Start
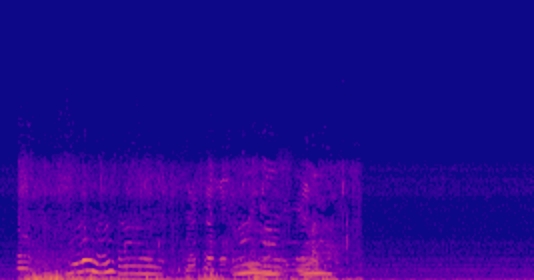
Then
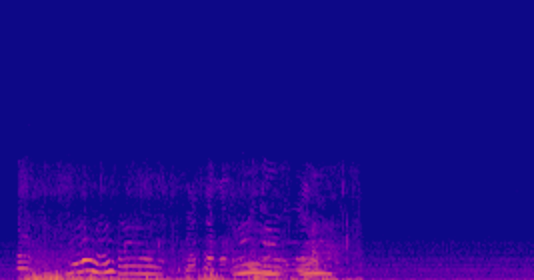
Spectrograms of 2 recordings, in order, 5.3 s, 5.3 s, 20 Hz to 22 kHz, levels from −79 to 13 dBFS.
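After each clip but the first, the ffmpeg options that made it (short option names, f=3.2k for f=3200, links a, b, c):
-af "bass=f=250:g=-2,treble=f=4k:g=-11"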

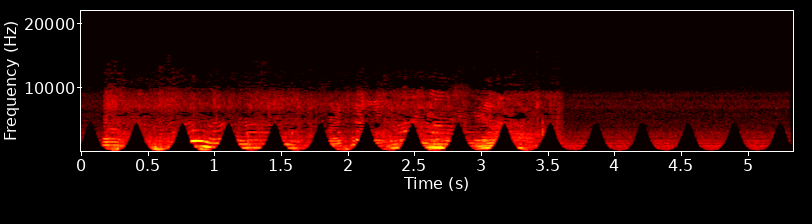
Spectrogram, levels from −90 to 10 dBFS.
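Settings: -af "aecho=1:1:5.4:0.84,afftfilt=real='re*gte(b*sr/1024,250*pow(4500/250,0.5+0.5*sin(2*PI*2.9*pts/sr)))':imag='im*gte(b*sr/1024,250*pow(4500/250,0.5+0.5*sin(2*PI*2.9*pts/sr)))':win_size=1024:overlap=0.75,volume=2dB"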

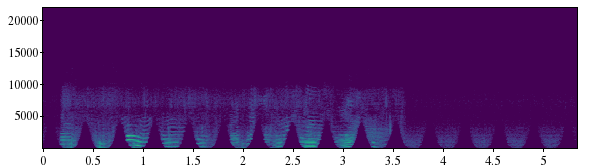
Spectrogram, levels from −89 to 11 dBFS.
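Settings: -af "aeval=exprs='val(0)*sin(2*PI*330*n/s)':c=same,volume=-5dB"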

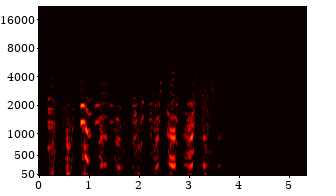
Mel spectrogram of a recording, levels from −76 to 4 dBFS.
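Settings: -af "flanger=delay=0.1:depth=2.9:regen=79:speed=0.59:shape=sinusoidal,aecho=1:1:290|580:0.1|0.028,volume=-3dB"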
